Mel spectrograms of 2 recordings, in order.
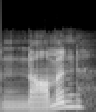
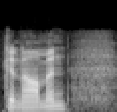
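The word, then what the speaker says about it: gnomon: one is about the nomin i believe the g is silent but if you want to pronounce it ganamin go for it uh and this is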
